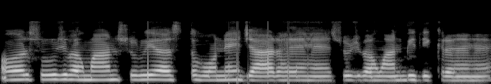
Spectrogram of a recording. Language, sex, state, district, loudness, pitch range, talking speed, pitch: Hindi, female, Bihar, Saharsa, -18 LUFS, 190-215 Hz, 185 wpm, 200 Hz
